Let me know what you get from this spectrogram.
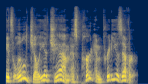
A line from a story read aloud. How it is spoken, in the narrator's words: exclaimed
